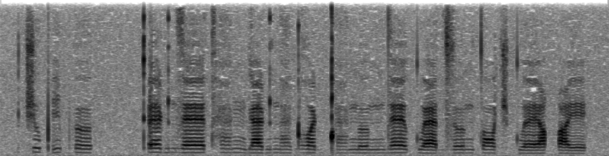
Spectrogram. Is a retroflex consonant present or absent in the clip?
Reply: present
